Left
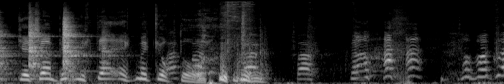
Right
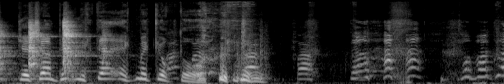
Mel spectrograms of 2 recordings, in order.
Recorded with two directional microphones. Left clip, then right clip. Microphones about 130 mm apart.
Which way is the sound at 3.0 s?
55° left (ahead or behind).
